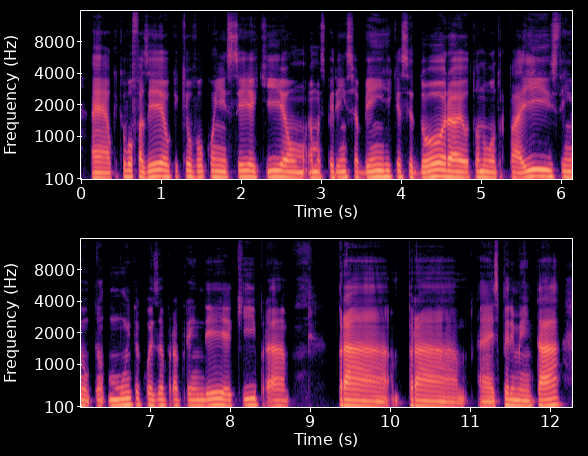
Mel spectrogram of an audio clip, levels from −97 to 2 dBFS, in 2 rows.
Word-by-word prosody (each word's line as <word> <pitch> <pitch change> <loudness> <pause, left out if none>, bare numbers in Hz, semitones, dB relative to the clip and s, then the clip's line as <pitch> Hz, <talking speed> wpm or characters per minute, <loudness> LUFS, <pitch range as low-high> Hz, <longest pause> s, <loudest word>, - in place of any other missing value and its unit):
"eh, 115 -1 +1
o - - -6
que 125 - -27
que 140 - -15
eu - - +2
vou 135 - +3
fazer, 130 +3 +2
o 130 - 0
que 125 - -13
que 140 - -19
eu 130 - +2
vou 125 0 -3
conhecer 130 0 0
aqui, 130 +2 0
é 125 - +3
um 120 -1 +1
é - - -5
uma 120 0 +1
experiência 125 -1 -3
bem 125 +4 +3
enriquecedora, 130 0 +3
eu 120 - +3
estou 125 +1 -2
em - - +4
um - - +2
outro 120 -2 -3
país, 135 +4 +2
tenho 125 -3 0
tan 120 - -6
muita 130 +3 +2
coisa 125 -2 -3
para 125 0 -8
aprender 120 +2 0
aqui, 125 +3 -2
pra 115 -3 -4 0.6
pra 110 -5 +2 0.2
pra, 105 -5 -1 0.2
eh, 105 -1 -1
experimentar". 120 +3 +1
125 Hz, 190 wpm, -23 LUFS, 115-130 Hz, 0.6 s, em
